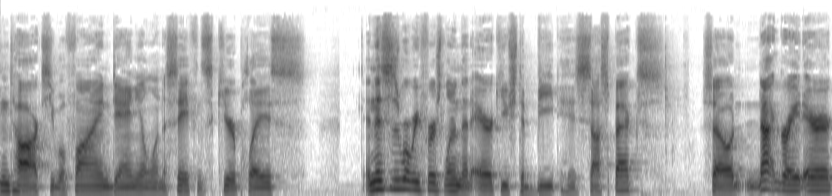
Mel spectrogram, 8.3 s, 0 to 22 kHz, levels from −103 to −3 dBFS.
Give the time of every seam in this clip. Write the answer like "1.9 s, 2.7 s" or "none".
none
